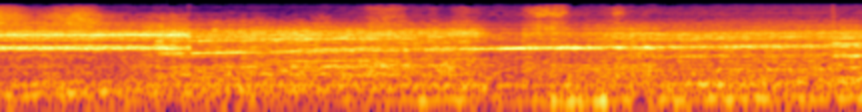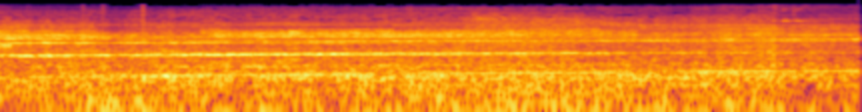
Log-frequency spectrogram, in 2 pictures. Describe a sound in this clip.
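An electric train motor whines, rising in pitch as the train speeds up.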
